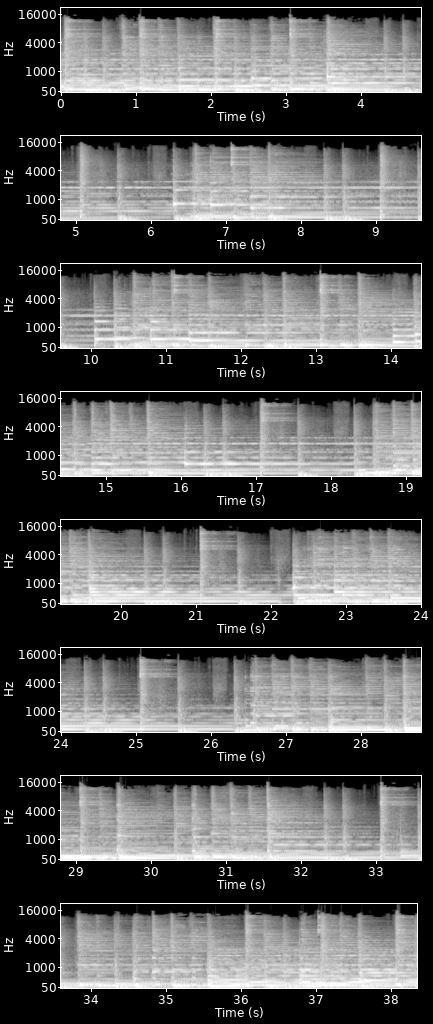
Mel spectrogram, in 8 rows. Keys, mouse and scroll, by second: 1.4 click, 1.8 scroll down 3, 2.0 middle click, 2.5 scroll up 1, 2.7 middle click, 3.7-4.1 scroll up 4, 3.9 middle click, 4.2-6.8 shift+middle drag, 6.8 click, 7.0-7.7 scroll down 8, 7.3 middle click, 7.9 shift+middle click, 8.0-9.2 scroll up 6, 8.2 middle click, 8.5 shift+middle click, 8.8 middle click, 9.1 shift+middle click, 10.7-11.4 scroll up 1, 11.4-13.5 drag, 13.5 scroll up 2, 13.7 shift+middle click, 14.2 scroll up 2, 16.1-17.0 scroll up 1, 17.0 click, 17.9-19.1 scroll up 2, 19.1 click, 19.3 ctrl+z, 20.1 click, 21.4 click, 21.8-23.2 scroll down 4, 22.0 middle click, 22.5 shift+middle click, 23.2-23.6 scroll up 6, 23.5 shift+middle click, 24.7-26.3 drag, 26.3 scroll up 2, 26.6 shift+middle click, 27.5 click, 27.8-29.3 shift+middle drag, 29.3 scroll up 1, 29.8-31.0 shift+middle drag, 31.0-32.6 drag, 32.6-33.0 scroll down 2, 33.0 middle click, 33.6 shift+click, 34.1 shift+middle click, 34.8-37.4 drag, 37.4-38.1 scroll down 3, 37.6 middle click, 38.1 shift+middle click.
